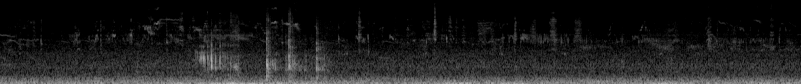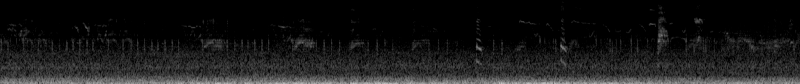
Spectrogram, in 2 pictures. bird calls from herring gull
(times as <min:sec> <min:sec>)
0:01.9 0:03.3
